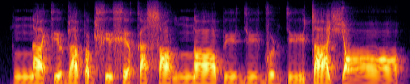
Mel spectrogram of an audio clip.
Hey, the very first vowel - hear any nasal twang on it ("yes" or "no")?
no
